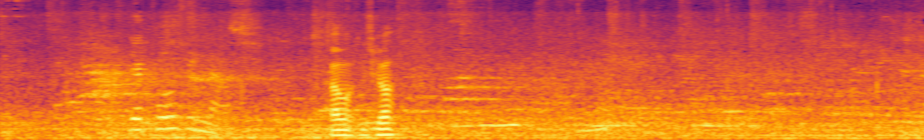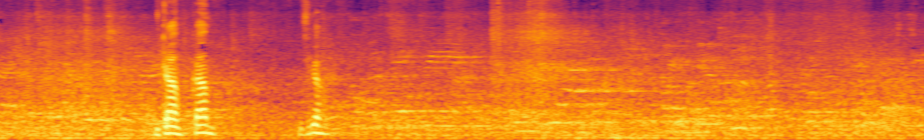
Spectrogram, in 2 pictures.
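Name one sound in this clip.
Adults and children chatter at a distance in a large echoing hall.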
